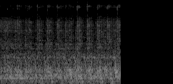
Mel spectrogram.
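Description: An embroidery sewing machine stitches a design of small green leaves onto stabilizer and fabric held in a hoop. The needle whirs in a steady, fast, even drone up close, then stops abruptly, leaving silence.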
